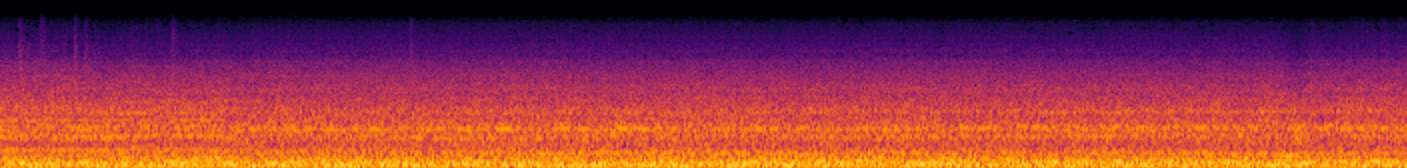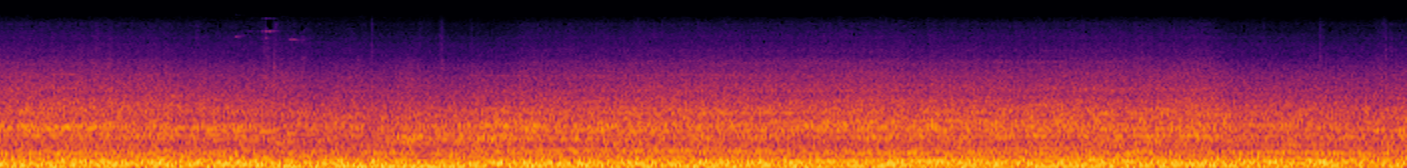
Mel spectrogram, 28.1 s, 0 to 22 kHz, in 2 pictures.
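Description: BMW 328i F30's turbocharged four-cylinder engine running under load at speed, with steady road and wind noise, heard inside the stripped, roll-caged cabin. The engine note dips and climbs again a little past the middle.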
